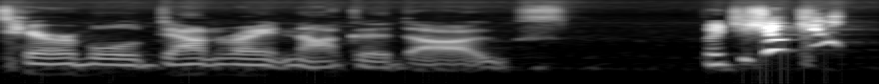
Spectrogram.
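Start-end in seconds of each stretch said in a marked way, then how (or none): 2.6-3.2 very high, cooing pet voice. Real, not acted. Cooing at the dog.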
